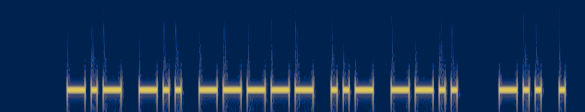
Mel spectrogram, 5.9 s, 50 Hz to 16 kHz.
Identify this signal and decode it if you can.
Morse code, heard as a keyed tone, about 21 wpm, 700 Hz. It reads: KD0UZ DE
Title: USA Callsign DE Callsign - 5 Characters - 20wpm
